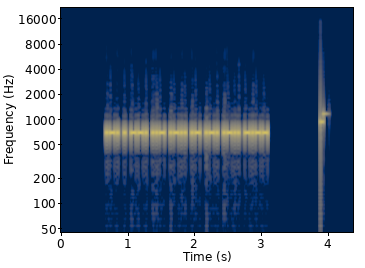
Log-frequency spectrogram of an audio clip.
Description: Morse code, heard as a keyed tone, about 46 wpm, 700 Hz. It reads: REGULARLY
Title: Sentences from Top 1400 Words - New Word Drill Alt - 45wpm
